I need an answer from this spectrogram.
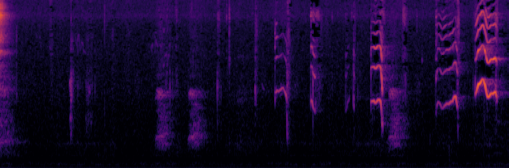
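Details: Tiny one-week-old Yorkshire Terrier puppy, teacup size, whimpering indoors: short thin whines that grow into rising-falling squeaky cries near the end, with soft handling noises and a person murmuring.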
